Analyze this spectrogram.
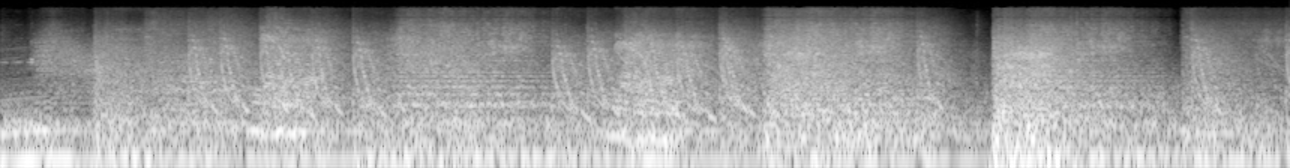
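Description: Electric lightning crackles and buzzes.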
